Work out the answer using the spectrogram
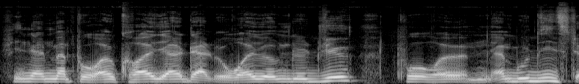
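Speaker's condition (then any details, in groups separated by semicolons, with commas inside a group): Cerebral palsy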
